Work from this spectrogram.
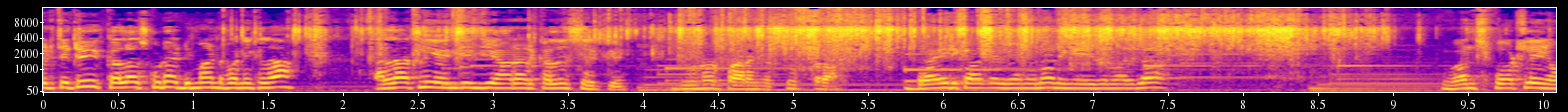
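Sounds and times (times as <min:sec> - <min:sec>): person speaking: 0:00.0 - 0:09.8
background music with held tones: 0:00.0 - 0:10.0.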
